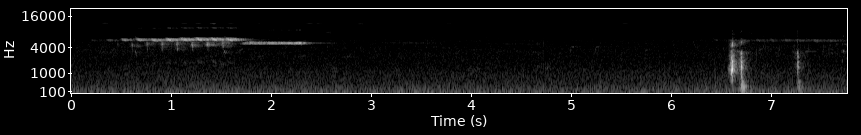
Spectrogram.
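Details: Common kingfisher, Niepołomice Forest, Poland, July 2020: a shrill drawn-out high whistle of almost two seconds, then silence and a sudden sharp double knock or splash-like crack near the end.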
